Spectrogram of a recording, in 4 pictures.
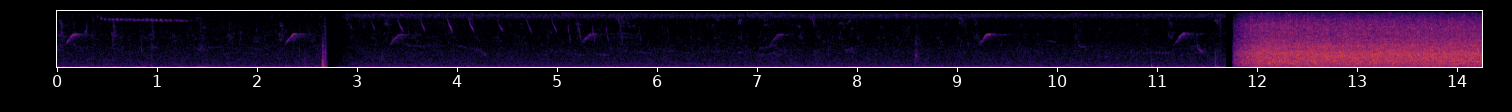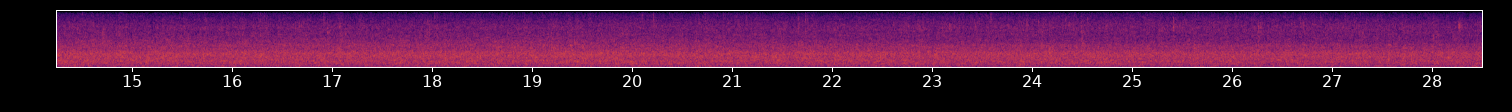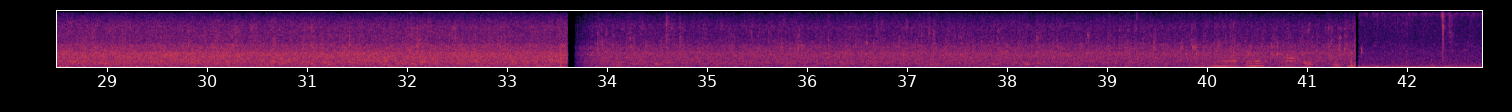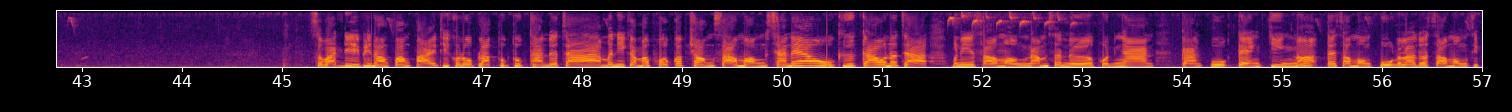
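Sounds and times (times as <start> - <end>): steady rain falling: 11.7 - 57.0.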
